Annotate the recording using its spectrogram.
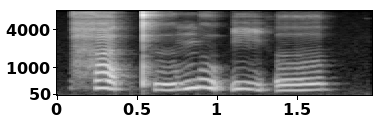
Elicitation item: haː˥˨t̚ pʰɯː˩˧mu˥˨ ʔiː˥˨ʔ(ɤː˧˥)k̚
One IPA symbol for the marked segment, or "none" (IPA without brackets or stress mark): ɤː˧˥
